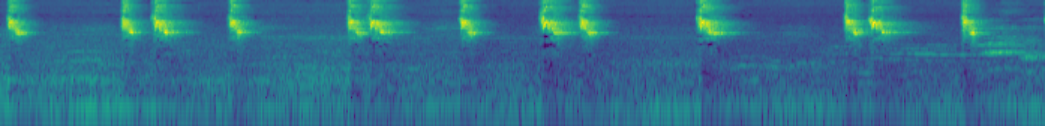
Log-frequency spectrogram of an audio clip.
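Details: Young Eurasian tree sparrow calling, a recording used to lure birds and to tutor songbirds. About thirteen piercing high chirps, often in quick pairs, over a quiet low background hum.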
